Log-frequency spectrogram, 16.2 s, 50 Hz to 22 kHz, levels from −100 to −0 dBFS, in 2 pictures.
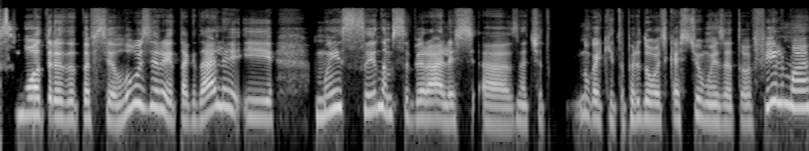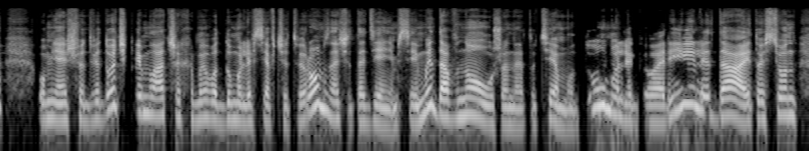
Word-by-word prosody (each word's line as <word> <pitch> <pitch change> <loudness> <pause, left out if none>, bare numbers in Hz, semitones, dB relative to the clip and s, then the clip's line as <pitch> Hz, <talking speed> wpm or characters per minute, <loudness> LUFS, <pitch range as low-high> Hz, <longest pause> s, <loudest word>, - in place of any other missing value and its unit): смотрит- 215 -3 +4
это 185 0 -2
все 175 -3 0
лузеры 290 - +2
и - - -2
так 175 +1 -4
далее. 275 - +2
И 190 -2 -2 0.4
мы 235 +9 0
с - - 0
сыном 250 +1 -1
собирались, 185 -5 +1
э, 150 -2 -1
значит, 160 +1 -5 0.3
ну, 220 - -11
какие-то 175 -5 -4
придумывать 180 -2 -2
костюмы 180 0 -2
из 165 -1 -5
этого 160 +1 -5
фильма. 300 - +2 0.3
У - - -7
меня 175 -1 +1
еще 180 +1 0
2 175 +3 -7
дочки 255 -1 +1
младших, 205 -4 0
и - - -11
мы 185 +2 -5
вот 180 -3 -4
думали 170 -1 -3
все 160 +1 0
вчетвером, 165 - 0
значит, 185 -9 -1
оденемся. 155 -1 -2
И - - -1
мы 300 - +1
давно 200 -2 +3
уже 150 -2 -4
на 135 -2 -7
эту 150 +2 -19
тему 150 -6 -3
думали, 240 - 0
говорили, 230 - +1
да. 205 -3 +6
И 165 - +1
то 185 - -4
есть 185 - +1
он, 215 -1 -1
185 Hz, 180 wpm, -24 LUFS, 165-220 Hz, 0.4 s, да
